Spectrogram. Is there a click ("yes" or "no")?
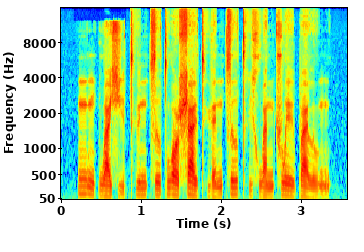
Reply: no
